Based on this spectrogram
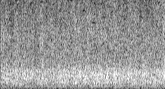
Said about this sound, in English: Wow, just keep the applause going. I didn't know how long it went for.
